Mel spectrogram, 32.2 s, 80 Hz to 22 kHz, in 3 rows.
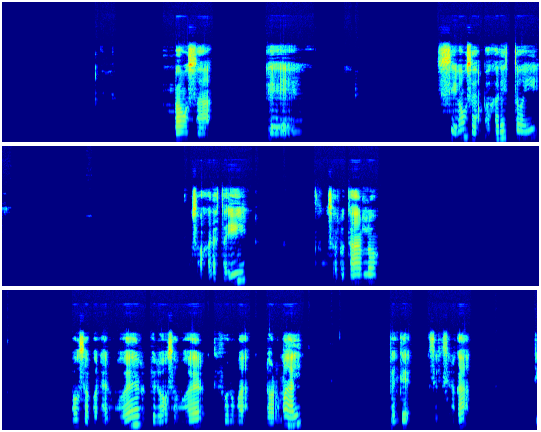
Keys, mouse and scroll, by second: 1.1-3.4 shift+middle drag, 3.4 click, 9.0 click, 11.0 shift+middle click, 11.6-11.9 scroll up 6, 12.2-13.3 shift+middle drag, 13.3 click, 15.0-16.5 scroll down 2, 16.5 click, 18.0 click, 23.7 click, 27.0 click, 29.7-30.7 middle drag, 30.7 click.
